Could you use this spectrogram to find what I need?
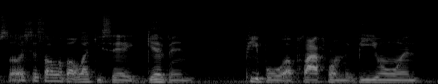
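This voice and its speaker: At a moderate pace, a man with an American accent speaks at a fairly low pitch. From Pittsburgh, Pennsylvania. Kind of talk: casual interview. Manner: hesitant, many fillers.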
